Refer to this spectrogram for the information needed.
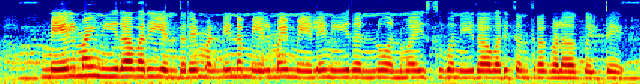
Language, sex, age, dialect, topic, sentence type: Kannada, female, 18-24, Mysore Kannada, agriculture, statement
